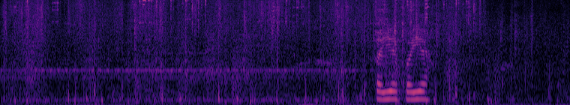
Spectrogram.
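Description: Horse hooves trot in the video game Shadow of the Colossus, a steady clip-clop under a voice, with a brief whinny-like tone near the end.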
